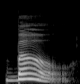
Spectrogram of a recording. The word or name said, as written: beau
